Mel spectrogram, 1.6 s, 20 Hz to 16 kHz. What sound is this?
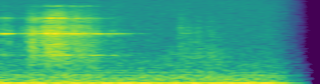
Tape Misc 2
Lo-fi tape samples at your disposal.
